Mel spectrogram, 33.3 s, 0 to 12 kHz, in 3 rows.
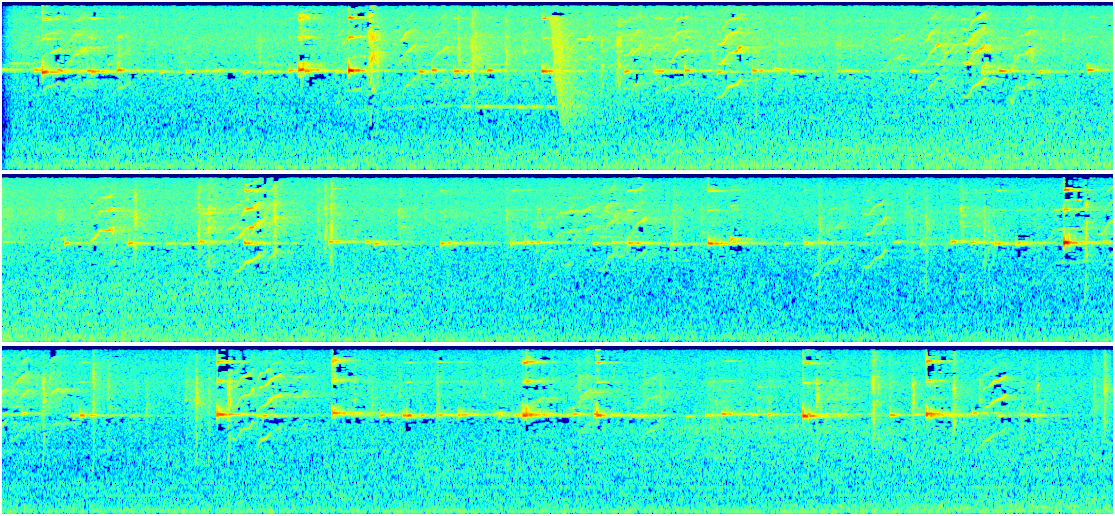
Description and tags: A recording of local wildlife (mostly bell birds) and some distant construction work.
Equipment: Zoom H2 using built in Mics.
Recorded at Mt Lindesay, Australia 14 July, 2011.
